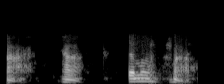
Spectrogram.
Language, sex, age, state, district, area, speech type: Marathi, male, 30-45, Maharashtra, Thane, urban, conversation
